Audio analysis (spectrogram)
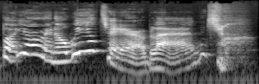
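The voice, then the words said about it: Imitates another person's voice. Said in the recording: “my own impersonation”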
